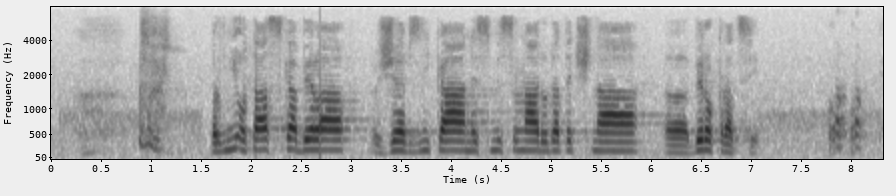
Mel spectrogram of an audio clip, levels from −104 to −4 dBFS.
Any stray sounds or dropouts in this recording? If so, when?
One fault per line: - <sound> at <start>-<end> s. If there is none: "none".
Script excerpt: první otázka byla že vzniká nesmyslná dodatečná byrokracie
- sneeze at 0.2-1.4 s
- laugh at 7.8-8.2 s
